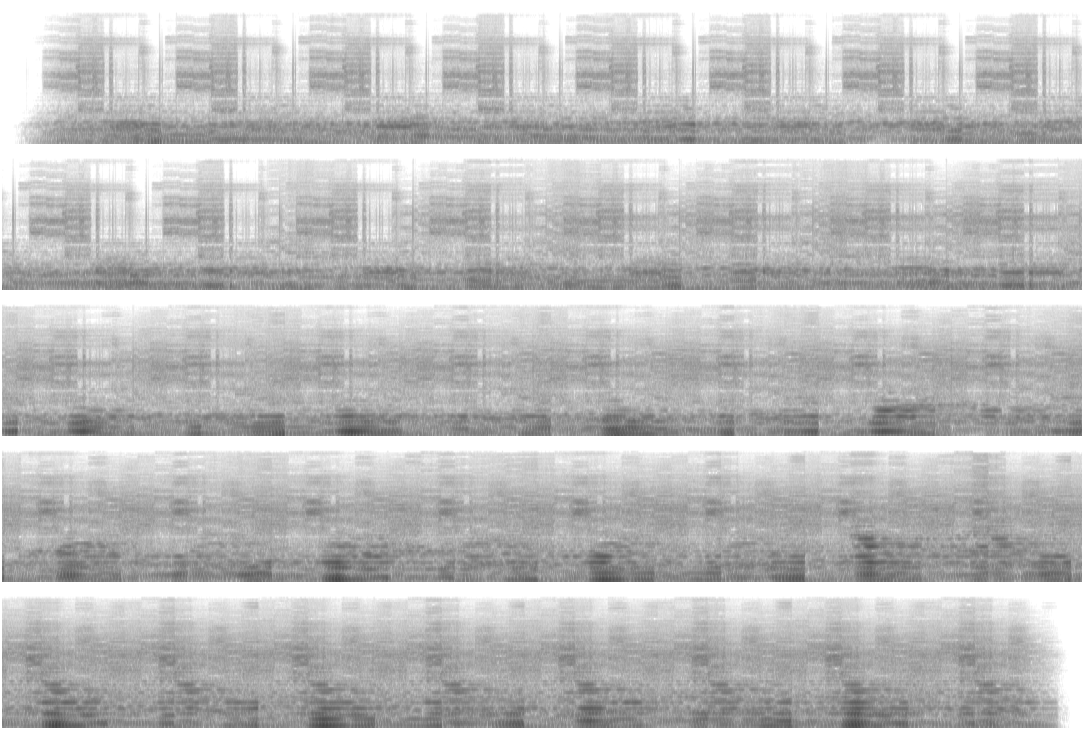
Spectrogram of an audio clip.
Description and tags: One of four somewhat related sounds, somewhat droning, somewhat glitchy. It's late, I hit record, the red light scares me.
